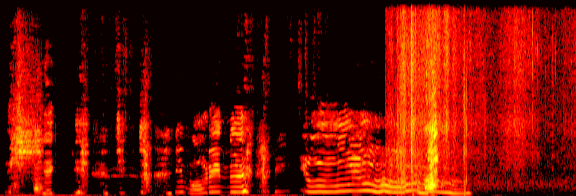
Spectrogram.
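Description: A young man laughs and shrieks loudly close by.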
